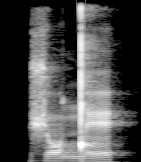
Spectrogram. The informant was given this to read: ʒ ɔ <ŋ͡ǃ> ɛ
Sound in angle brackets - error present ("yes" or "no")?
no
